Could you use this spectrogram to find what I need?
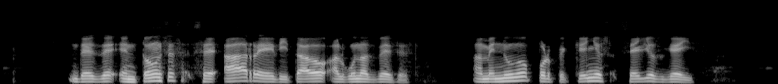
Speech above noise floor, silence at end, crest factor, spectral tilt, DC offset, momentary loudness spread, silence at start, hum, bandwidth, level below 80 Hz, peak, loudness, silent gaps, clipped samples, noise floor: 54 dB; 0.85 s; 16 dB; -9 dB/octave; under 0.1%; 8 LU; 0.7 s; none; 6.6 kHz; -68 dBFS; -4 dBFS; -20 LUFS; none; under 0.1%; -74 dBFS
